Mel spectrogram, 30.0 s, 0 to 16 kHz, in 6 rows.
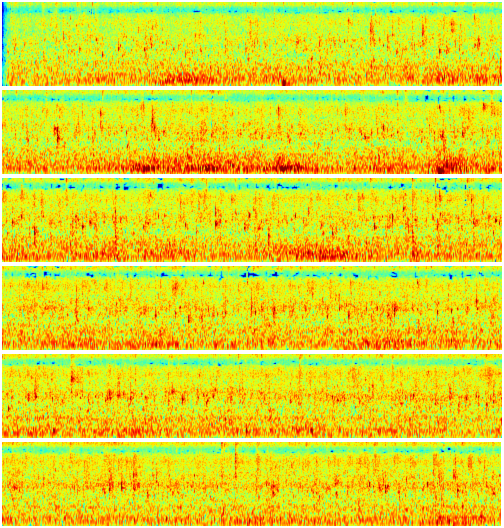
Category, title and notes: Soundscapes > Nature
Autumn downpour log-cabin Axelfors part 1
Autumn downpour on the wood terrace at log-cabin deep in the forest just outside Axelfors Sweden. Stream-flow. Close to motorway. On a windy day. Original field-recording.
Autumn, backwoods, downpour, field-recording, forest, log-cabin, nature, rain, rainstorm, rooftop, Scandinavia, Sweden, torrent, wilderness, windy, woodlands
